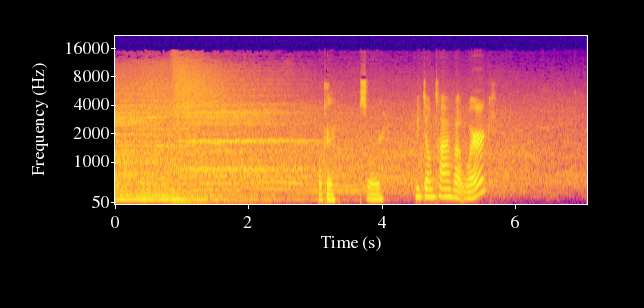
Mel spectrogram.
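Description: A large crowd cheers in an arena.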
